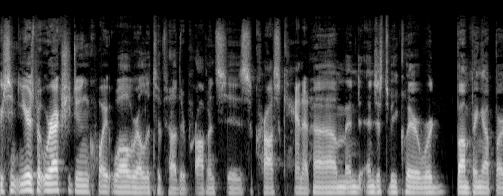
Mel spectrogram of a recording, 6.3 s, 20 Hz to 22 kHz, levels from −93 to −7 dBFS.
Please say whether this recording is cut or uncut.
cut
